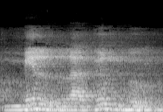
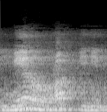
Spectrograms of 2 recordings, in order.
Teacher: Kalau ada nun bertemu dengan lam atau roh, mil ladunhu, dia dimasukkan, nunnya sudah nggak ada lagi, masuk menjadi lam, kemudian ditekan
